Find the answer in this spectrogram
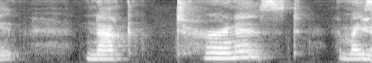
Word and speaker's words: nocturnist: Nocturnist.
